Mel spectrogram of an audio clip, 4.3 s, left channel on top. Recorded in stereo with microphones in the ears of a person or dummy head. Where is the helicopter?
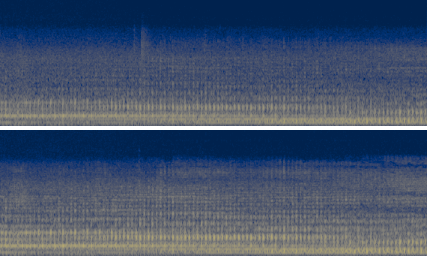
40° right (ahead or behind).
